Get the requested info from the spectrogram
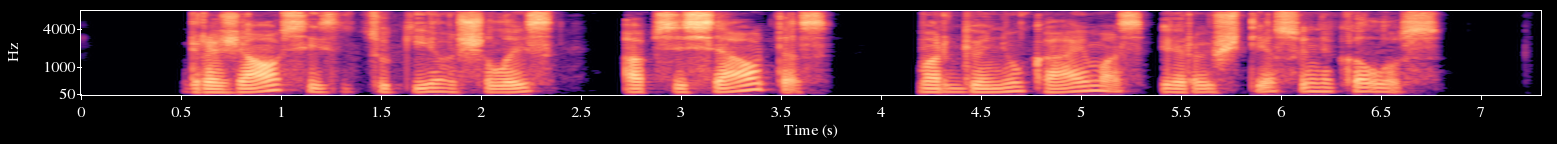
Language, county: Lithuanian, Kaunas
